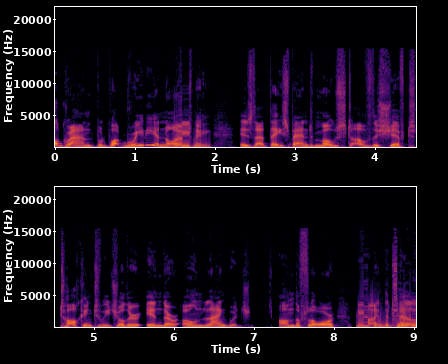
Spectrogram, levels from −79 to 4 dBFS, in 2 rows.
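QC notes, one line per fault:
1.46–2.17 s and 8.12 s to end: robotic sound from repeated short buffers. Speech after "grand but what really" and "language on the floor" turns into a rigid metallic buzz at 200 Hz. The likely cause is starved audio, with a 5 ms slice replayed over most of the real signal.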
